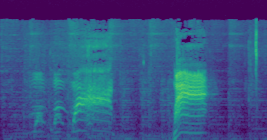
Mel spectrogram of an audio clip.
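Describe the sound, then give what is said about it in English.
Loud, nasal quacking squawks burst out in a quick run of short calls, then one longer drawn-out squawk, prominent, with faint background noise between them. “Damn, Bird. Really? Really, Bird?”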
